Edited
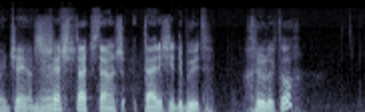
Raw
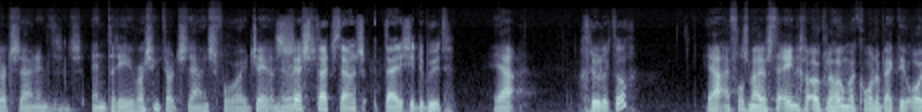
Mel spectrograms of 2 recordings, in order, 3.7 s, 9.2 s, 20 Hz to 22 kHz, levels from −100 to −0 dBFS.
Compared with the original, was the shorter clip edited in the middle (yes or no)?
yes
